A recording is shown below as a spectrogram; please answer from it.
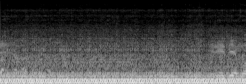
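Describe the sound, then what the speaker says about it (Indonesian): A naked adventure motorcycle rumbles steadily nearby with a loud, even low-pitched engine drone that fills the whole moment, while a voice speaks over it. "Ini dia motor ini."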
